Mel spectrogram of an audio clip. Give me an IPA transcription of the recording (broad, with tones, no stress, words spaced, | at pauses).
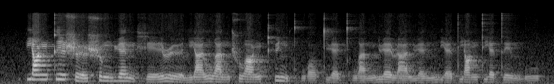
pjɑ˥ŋt̪i˥ʂɻ̩˧˥ ʂʊ˥ŋɥɛ˥˩nxe˧˥ɪ̯ ɻɻ̩˨˩ljä˧˥ lwa˧˥nʂwɑ˧˥ŋt̪ʰy˥˩n kʰwɔ˧˥ t̪ɥɛ˨˩kʰwa˧˥n lɥɛ˥˩ɻä˨˩lɥɛ˧˥n n̪jɛ˧˥t̪jɑ˥ŋt̪jɛ˥˧t̪e˥˩ɪ̯ mu˥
